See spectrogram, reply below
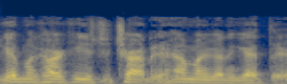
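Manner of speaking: ordinary talk, nothing marked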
